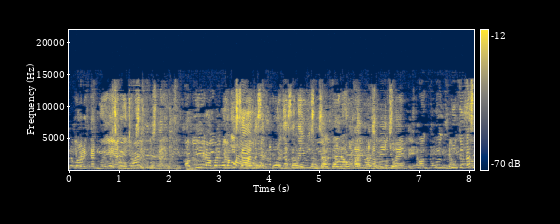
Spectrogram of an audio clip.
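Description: Several people talking at once: overlapping voices in busy chatter, none of it clear enough to make out.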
